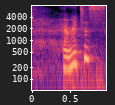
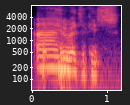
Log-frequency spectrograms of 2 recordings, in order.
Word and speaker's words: Hereticus: They are the militant arm of the Orders Heritus, I believe is it's pronounced. Hereticus, yes. Yeah. Hereticus, thank you.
